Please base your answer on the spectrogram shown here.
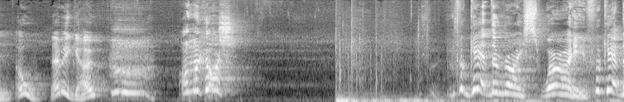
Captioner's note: gasping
